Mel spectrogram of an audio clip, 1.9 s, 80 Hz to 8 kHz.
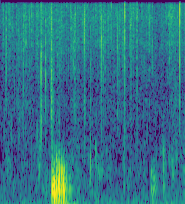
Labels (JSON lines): {"label": "biophony, growl", "recorder": "SoundTrap 600 or HydroMoth"}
